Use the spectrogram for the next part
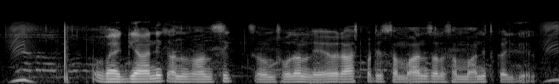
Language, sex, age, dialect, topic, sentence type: Maithili, male, 18-24, Southern/Standard, agriculture, statement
